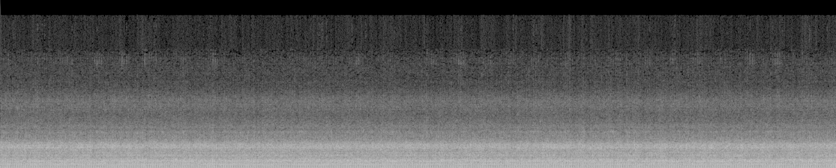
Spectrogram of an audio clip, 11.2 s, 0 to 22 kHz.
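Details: Briggs & Stratton 7,350 W surge / 5,250 W generator after replacement carb, custom air filter and tune-up, throttle set by rough guess with no load: steady, even drone with no hunting or misfire; normal running.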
